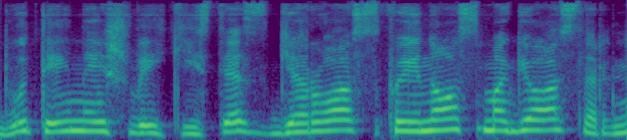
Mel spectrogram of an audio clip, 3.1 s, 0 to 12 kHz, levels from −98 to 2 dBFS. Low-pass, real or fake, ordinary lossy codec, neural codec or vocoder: 10.8 kHz; fake; Opus, 24 kbps; vocoder, 44.1 kHz, 128 mel bands, Pupu-Vocoder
